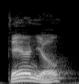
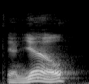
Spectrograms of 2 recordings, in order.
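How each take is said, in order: First: "Daniel" as DAN-yel, first syllable high and loud; boy's name Daniel. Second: "Danielle" as dan-YELL, second syllable stressed; girl's name Danielle. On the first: Teacher telling two names apart, front-stressed Daniel. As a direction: punch the start of "Daniel". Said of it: "I'm probably calling one of the guys". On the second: Teacher telling two names apart, end-stressed Danielle. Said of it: "I'm calling one of the girls". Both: Shown as a demonstration.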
